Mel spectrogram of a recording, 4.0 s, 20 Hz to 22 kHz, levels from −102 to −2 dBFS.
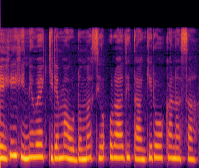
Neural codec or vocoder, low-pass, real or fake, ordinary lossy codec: none; 10.8 kHz; real; none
